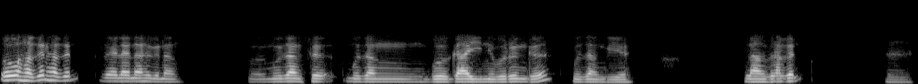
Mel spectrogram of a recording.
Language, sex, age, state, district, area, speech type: Bodo, male, 30-45, Assam, Udalguri, urban, conversation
